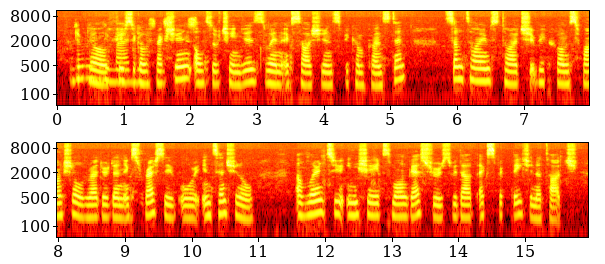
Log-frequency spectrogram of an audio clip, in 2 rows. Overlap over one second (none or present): present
